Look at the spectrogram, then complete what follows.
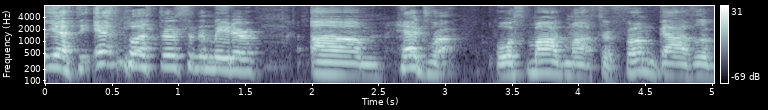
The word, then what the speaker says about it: Hedorah: edition of hedra or hedra or hedera i say hedra i say nothing against anybody who does say his name the other ways but i always have i prefer to call him as hedra you know what i'm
